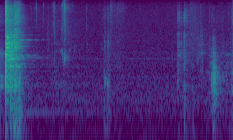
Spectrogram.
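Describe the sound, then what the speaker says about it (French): Eggs being cracked and separated into whites and yolks for an Italian-style lemon mousse, with a sharp crack and clink of shell against a bowl, then a few lighter taps and clatters in a quiet kitchen. "Ensuite, on sépare les blancs des jaunes."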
